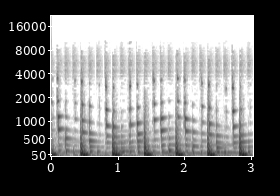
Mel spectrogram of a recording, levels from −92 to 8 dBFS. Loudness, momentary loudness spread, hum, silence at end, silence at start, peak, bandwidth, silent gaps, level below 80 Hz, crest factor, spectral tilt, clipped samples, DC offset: -23 LUFS; 4 LU; none; 0 s; 0 s; -4 dBFS; 7.8 kHz; none; -22 dBFS; 16 dB; -7.5 dB/octave; under 0.1%; under 0.1%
